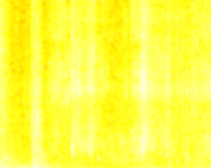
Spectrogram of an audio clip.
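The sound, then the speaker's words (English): Peter steps over the side of a boat onto the water in a retelling of the Bible story: a few soft knocks and splashy transients sit over a steady wash of wind and lapping water, with no voices. “Peter summoned up some courage and faith, and stepped over the side of the boat.”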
